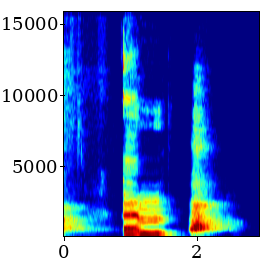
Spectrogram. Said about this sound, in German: Ich bin, hörst du? Da ist es. Da bellt sie. Und klingelt niemand, läuft nur jemand vorbei.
